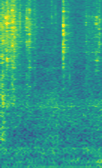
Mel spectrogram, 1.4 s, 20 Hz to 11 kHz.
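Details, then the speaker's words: BenQ W1070 projector that stopped working, being opened for repair: loose tinkly glass-on-metal jangling each time the unit is moved; the lamp bulb had burst, leaving broken glass inside. "that's a very rattly sound it's making. Why does it sound like the bulbs physically exploded?"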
